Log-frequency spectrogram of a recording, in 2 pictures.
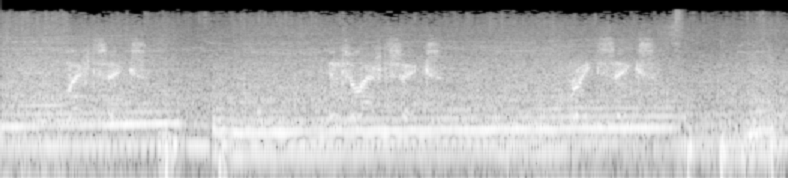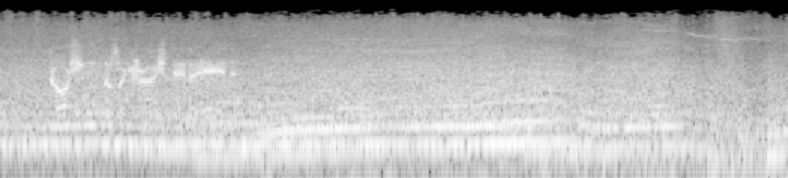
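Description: A rally car engine roars steadily, its pitch rising and dropping with gear changes.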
